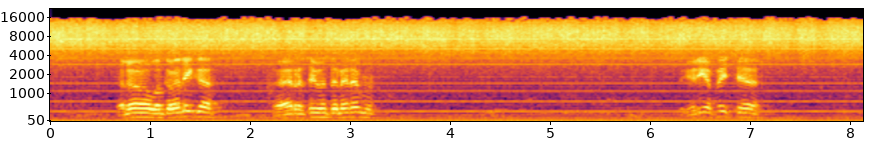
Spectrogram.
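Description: A young man talks calmly on a phone nearby.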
